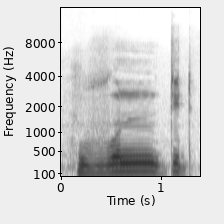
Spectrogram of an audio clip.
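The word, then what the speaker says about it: wounded: अब इसका प्रोनाउंसिएशन क्या हो जाएगा? वुंडेड।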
